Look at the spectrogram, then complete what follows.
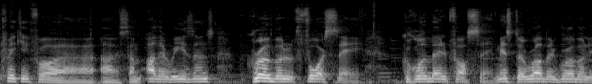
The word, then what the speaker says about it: Greubel Forsey: So in terms of pronunciation, well, I guess the truth lies slightly in the middle between the French way of saying it, Grobel Forsey, and a more English version, Grobel Forsey.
